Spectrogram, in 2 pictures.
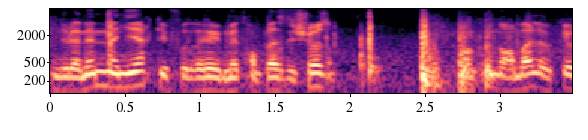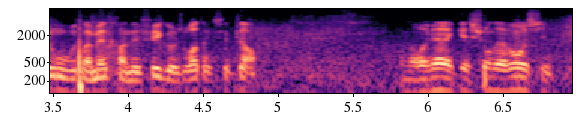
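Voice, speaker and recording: A man's voice sits at a medium pitch. Noticeable background noise is present throughout. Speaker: golf coach. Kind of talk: tutorial. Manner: fast.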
